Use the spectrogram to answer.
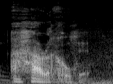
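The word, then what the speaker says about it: Acharacle: little bit north to a little place called Aaracle. The proper pronunciation is Aaracle.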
